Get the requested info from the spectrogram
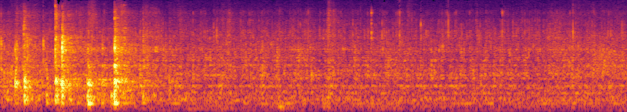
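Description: Raw chicken pieces sizzling faintly in a pot on low heat, a steady soft hiss, with a few light knocks in the first second.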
